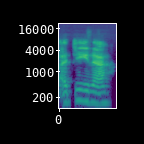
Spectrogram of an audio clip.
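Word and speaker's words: Adunni: The other people in the town, when Big Mama was nasty to Adina, that's how you say her name, they accepted it, and that was fine because that's what they were used to.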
